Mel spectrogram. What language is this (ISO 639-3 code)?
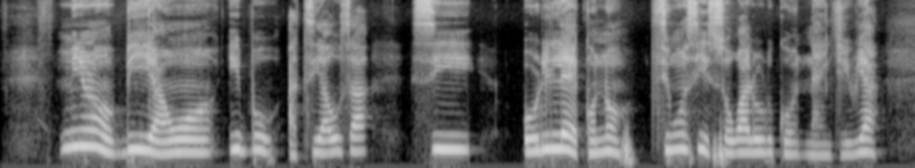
yor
